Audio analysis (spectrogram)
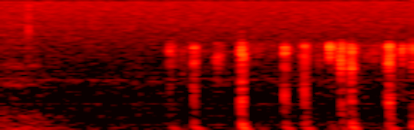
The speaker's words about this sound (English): Fake computer noises. Okay. Are you typing something there?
